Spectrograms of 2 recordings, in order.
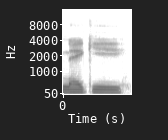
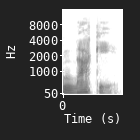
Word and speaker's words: Nike: do like the in the bottom feeder all the big Nike. Is that how you pronounce the Instagram handle? Yeah. Oh man, I always thought it was Big Naki. Naki. But Nike makes more sense.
